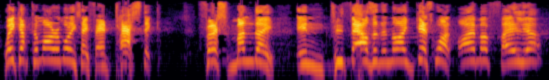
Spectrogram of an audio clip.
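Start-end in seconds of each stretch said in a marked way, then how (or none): 1.1-6.8 slow, exaggerated cheer; mock cheerful declaration. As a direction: announce your failure with glee.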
